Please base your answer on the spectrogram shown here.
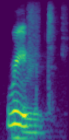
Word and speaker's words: reft: with these uh participles this is a one syllable word reft rft reft all right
